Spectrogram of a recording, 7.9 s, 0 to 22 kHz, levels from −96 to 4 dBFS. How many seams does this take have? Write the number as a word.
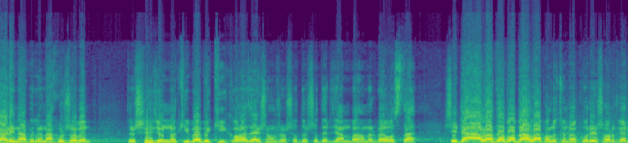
zero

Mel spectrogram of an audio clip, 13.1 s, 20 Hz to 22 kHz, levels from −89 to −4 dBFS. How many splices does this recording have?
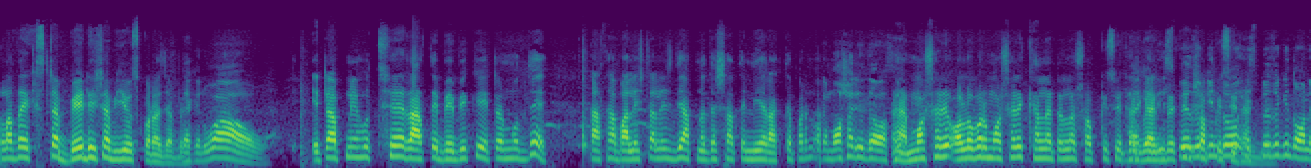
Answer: one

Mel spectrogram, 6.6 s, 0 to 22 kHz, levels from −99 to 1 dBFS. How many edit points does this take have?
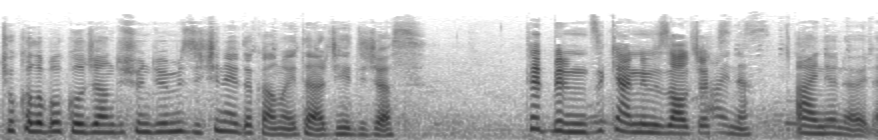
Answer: zero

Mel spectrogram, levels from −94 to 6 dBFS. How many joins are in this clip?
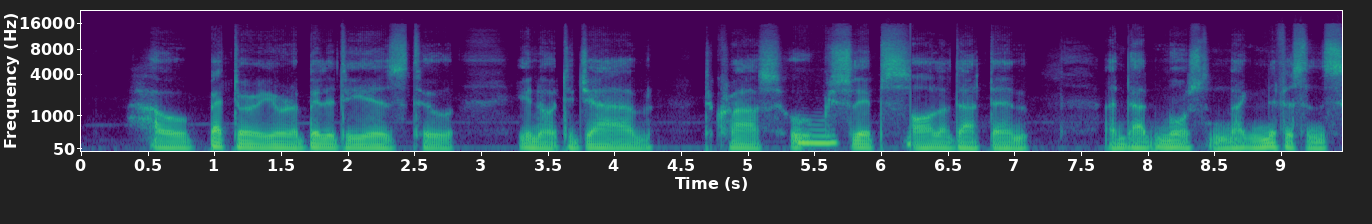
one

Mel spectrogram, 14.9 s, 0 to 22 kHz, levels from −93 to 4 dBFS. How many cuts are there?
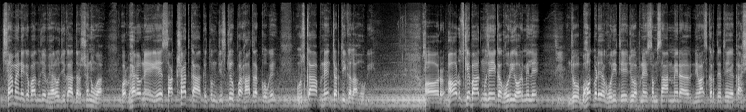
zero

